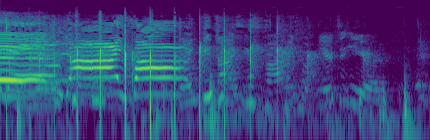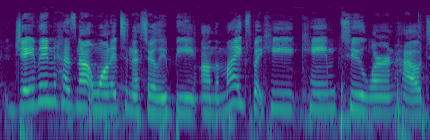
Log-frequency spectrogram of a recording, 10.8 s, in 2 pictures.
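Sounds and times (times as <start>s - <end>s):
round of applause: 0.0s - 3.9s
speech: 5.6s - 10.7s.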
